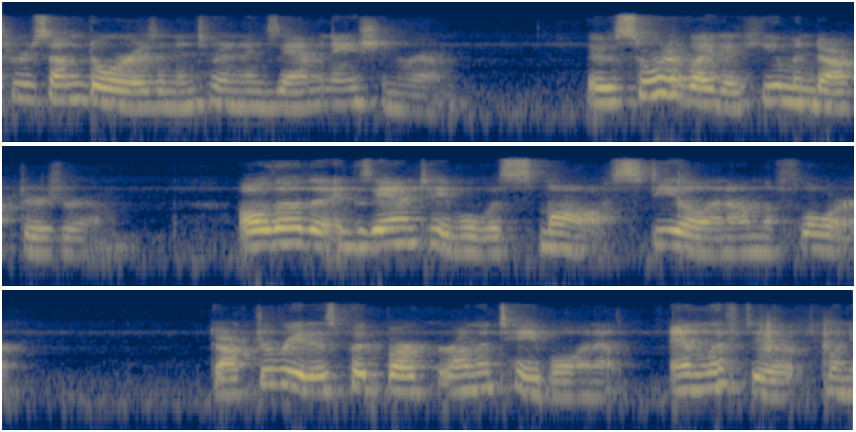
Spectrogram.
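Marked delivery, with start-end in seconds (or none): none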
